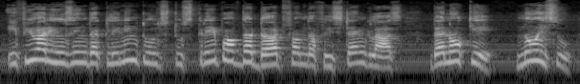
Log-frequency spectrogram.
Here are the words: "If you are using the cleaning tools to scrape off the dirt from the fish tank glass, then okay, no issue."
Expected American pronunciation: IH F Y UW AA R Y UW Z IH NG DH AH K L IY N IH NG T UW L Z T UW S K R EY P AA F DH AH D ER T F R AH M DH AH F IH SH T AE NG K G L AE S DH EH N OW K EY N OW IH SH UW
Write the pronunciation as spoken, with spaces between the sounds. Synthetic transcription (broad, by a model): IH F Y UW AA R Y UW Z IH NG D AH K L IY N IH NG T UW L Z T UW S K R EY P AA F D AH D ER T F R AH M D AH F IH S T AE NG G L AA S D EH N OW K EY N OW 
